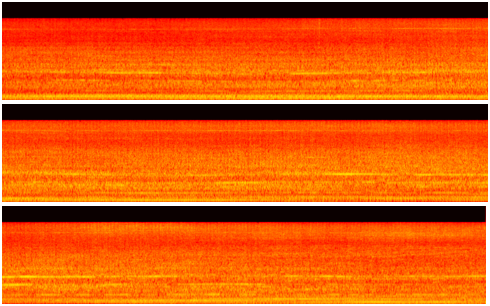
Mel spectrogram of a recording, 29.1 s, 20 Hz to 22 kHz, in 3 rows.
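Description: Scania R580's V8 diesel engine running steadily at low revs as the heavy truck pulls a bulldozer-laden lowboy trailer slowly past, its note wavering only slightly.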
